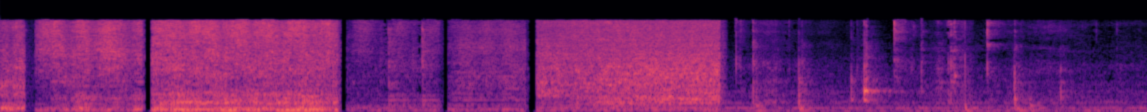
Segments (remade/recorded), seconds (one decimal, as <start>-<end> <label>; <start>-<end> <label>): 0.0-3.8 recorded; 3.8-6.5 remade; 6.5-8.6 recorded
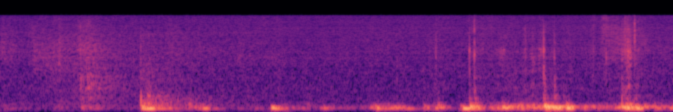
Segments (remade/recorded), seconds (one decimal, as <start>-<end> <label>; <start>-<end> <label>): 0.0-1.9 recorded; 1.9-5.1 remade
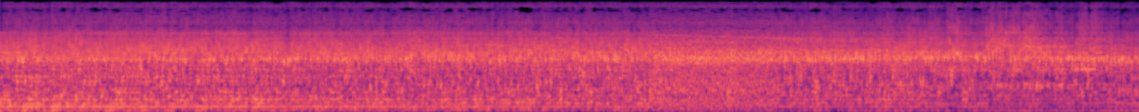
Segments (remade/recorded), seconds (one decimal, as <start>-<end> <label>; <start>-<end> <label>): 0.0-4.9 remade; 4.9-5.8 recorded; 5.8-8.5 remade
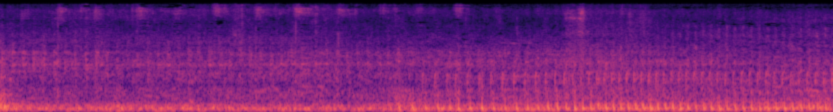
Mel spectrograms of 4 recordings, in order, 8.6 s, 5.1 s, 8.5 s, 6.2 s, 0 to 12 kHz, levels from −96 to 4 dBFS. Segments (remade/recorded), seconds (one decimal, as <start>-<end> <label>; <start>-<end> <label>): 0.0-2.3 recorded; 2.3-3.4 remade; 3.4-6.2 recorded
